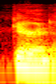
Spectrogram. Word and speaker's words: Garand: And to jump on another side tangent, I do actually recognize the pronunciation Garand. Not because it's right, but because it's so commonplace, widely accepted, and has been for so long.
